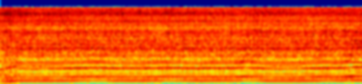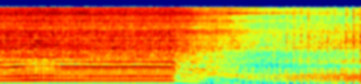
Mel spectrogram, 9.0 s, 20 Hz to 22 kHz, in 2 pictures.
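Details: Stihl MS170 chainsaw, roadside find, first start in years: crisp, even two-stroke buzz at steady revs, winding cleanly down at shutoff; running smoothly.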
